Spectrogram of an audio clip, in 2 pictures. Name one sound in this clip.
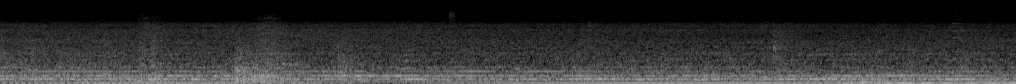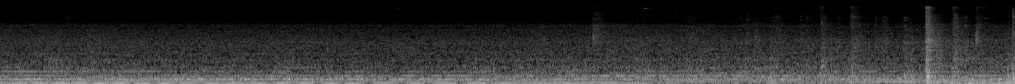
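A delivery truck's engine idles with a steady low hum.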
